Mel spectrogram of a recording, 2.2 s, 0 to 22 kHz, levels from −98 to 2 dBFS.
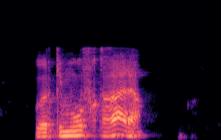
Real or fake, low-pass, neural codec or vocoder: fake; 5.4 kHz; vocoder, 44.1 kHz, 128 mel bands, Pupu-Vocoder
